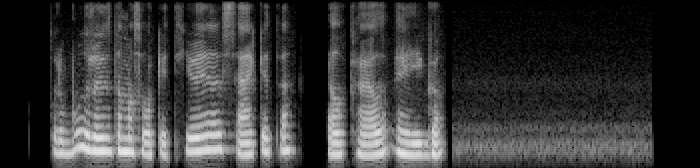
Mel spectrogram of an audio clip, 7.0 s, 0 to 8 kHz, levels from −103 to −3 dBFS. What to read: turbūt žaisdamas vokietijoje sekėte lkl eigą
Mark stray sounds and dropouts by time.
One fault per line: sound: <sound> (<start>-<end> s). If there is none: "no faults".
no faults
